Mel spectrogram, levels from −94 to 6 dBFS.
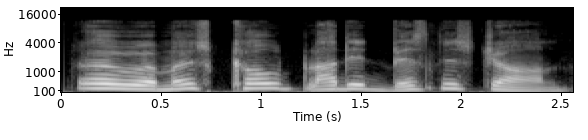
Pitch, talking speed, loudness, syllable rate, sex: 175 Hz, 165 wpm, -17 LUFS, 4.2 syllables/s, male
